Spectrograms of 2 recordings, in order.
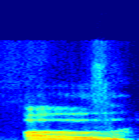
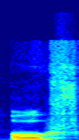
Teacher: make sure you're using a schwa and a v sound so of not off or off um the vowel the spelling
